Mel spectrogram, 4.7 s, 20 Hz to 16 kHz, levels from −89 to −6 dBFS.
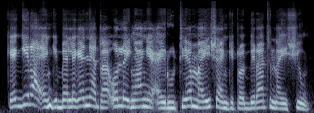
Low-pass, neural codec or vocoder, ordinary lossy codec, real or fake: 14.4 kHz; codec, 44.1 kHz, 7.8 kbps, DAC; Opus, 24 kbps; fake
